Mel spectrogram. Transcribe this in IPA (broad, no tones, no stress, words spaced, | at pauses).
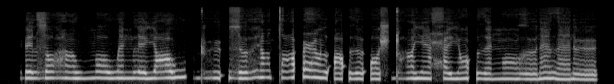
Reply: ɽelzɔɦɑ̃w ŋɔ wɛ̃ŋlejɑw | ɖʱʉʔzɵ ɦẽtˤʉʔ ʕɔ̃lʔɑʔðɵʔɔʃ ɖʱɑ̃jẽħejɔ̃ʔ ðɛŋɔ̃ ɣɵ ɾɛ̃ðɛ̃ ɾø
